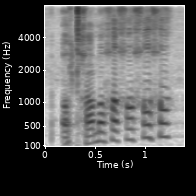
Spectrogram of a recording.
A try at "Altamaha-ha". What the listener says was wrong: Nope, you had one extra ha. Altamaha-ha.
